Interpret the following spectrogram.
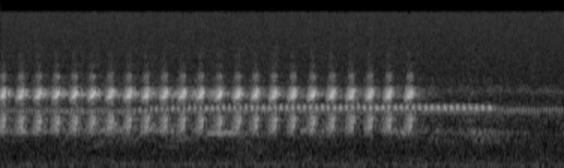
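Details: A tree frog in a pond in north-east Italy, mid-April at night, gives a fast series of about twenty pulsed croaks, then stops, leaving only the steady trilling of mole crickets.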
